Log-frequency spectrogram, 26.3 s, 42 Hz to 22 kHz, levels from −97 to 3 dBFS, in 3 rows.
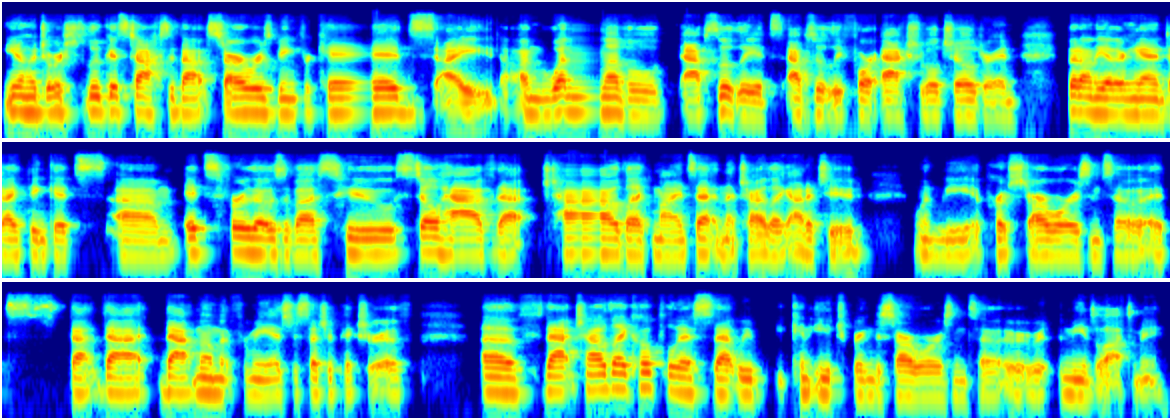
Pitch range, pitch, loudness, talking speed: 125-140 Hz, 130 Hz, -20 LUFS, 200 wpm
